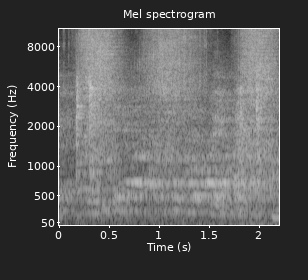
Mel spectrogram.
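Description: A steady rubbing, hissing noise during a Smith machine press, with a faint held squeal in the middle.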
